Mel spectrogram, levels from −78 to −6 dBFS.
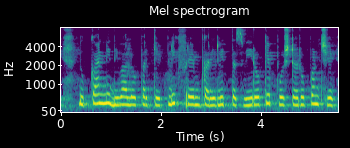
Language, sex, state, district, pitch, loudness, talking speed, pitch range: Gujarati, female, Gujarat, Valsad, 270 Hz, -13 LUFS, 120 wpm, 255-290 Hz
